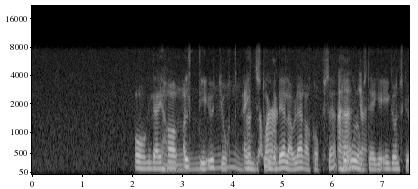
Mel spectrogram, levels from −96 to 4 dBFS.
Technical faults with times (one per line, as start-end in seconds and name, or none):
none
